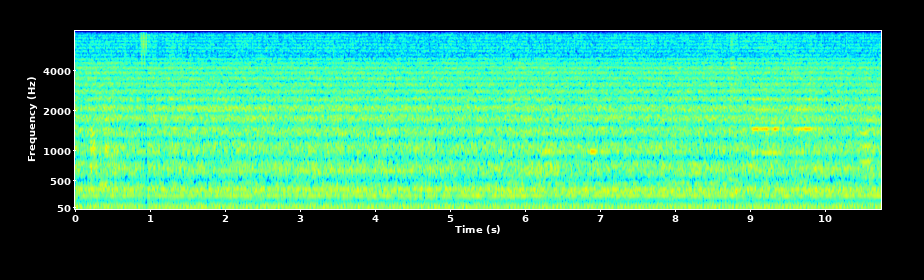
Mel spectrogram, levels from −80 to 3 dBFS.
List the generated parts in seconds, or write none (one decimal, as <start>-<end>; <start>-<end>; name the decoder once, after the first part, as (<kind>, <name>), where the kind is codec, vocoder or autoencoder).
none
